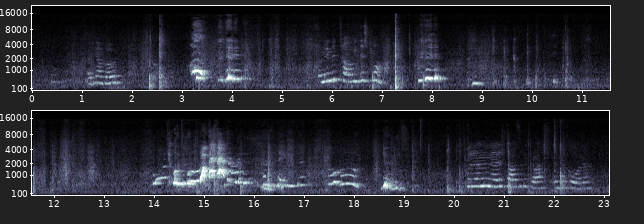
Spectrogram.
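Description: Children talk and shout with excitement close by, outdoors.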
